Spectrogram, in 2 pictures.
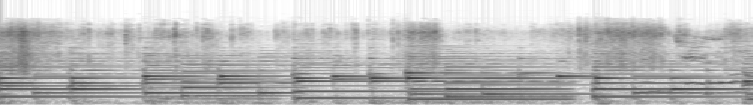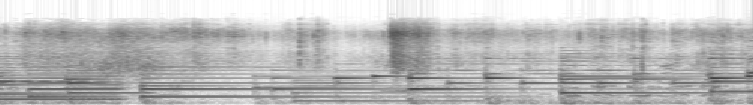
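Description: Background music, a bright instrumental tune of quick, even notes, over the crinkling rustle of plastic packaging being handled and unwrapped, loudest a little over halfway through.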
